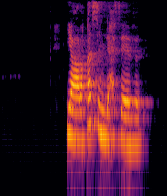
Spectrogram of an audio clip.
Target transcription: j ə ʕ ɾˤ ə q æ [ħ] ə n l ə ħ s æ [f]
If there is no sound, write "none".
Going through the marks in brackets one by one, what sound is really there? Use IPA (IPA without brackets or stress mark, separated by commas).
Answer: s, v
